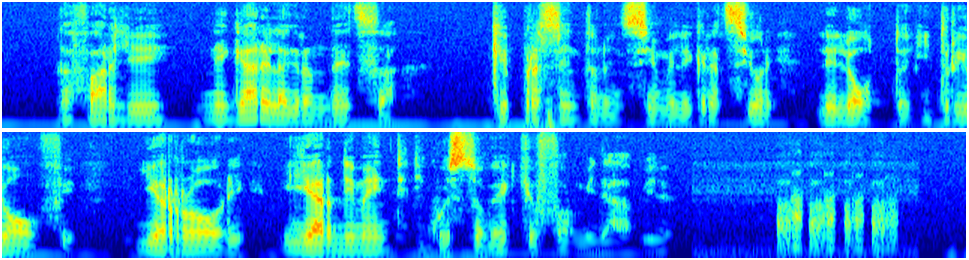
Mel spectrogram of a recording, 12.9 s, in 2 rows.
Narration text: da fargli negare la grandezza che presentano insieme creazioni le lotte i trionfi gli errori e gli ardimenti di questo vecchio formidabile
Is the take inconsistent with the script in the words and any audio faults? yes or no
yes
